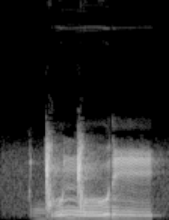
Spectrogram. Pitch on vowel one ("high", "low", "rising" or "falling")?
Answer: rising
